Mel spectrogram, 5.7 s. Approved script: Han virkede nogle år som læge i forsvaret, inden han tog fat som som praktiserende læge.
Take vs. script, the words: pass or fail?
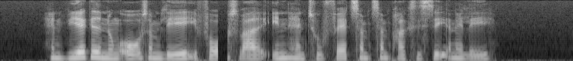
pass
